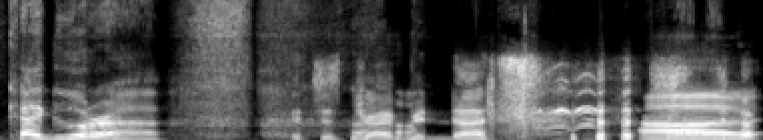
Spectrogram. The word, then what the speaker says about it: Kagura: It's pronounced Kagura, Senran Kagura.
